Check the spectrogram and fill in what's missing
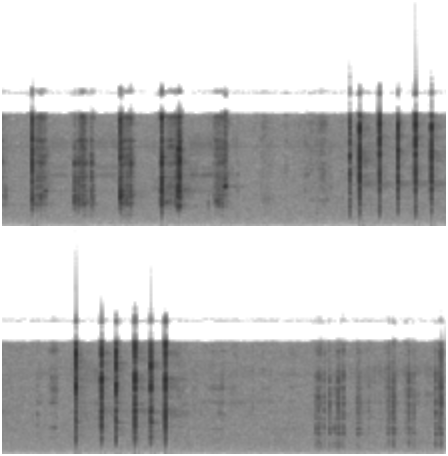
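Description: A hand-sized solid metal climbing carabiner with a knurled screw-lock sleeve is held in both hands while fingertips twist the threaded locking sleeve and work the gate. The result is bright, dry scraping and ratcheting metal clicks in short bursts, some sharp ticks and some longer scrapes, with a softer patch of rubbing near the end.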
